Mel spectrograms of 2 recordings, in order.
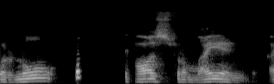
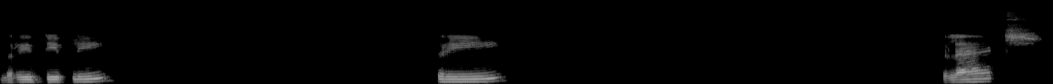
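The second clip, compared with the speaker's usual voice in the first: soft spa whisper; 4 dB quieter than usual. Acted. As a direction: lull them down with each count. Guided meditation countdown.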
